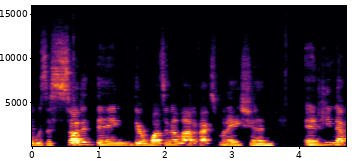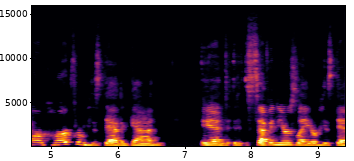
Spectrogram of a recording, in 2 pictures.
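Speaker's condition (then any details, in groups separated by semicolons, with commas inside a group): No condition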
